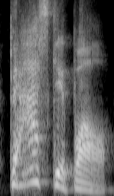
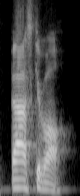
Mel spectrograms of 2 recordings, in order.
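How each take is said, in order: First: It moves in pitch with lively emotion. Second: It stays on one flat note throughout. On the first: The speaker feels something about it. The speaker calls it right. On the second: The speaker feels nothing special about it. The speaker calls it wrong.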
